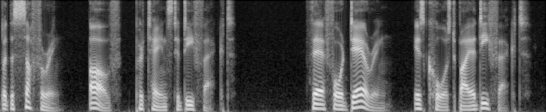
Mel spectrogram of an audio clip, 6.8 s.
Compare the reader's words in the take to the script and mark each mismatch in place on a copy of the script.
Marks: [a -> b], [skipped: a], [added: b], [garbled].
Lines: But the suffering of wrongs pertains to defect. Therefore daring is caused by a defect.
But the suffering of [skipped: wrongs] pertains to defect. Therefore daring is caused by a defect.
